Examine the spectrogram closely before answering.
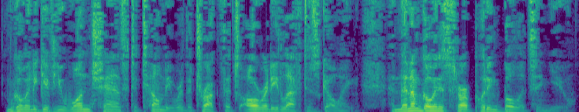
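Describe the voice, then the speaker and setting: Guy doing a cold controlled agent, calm threats, husky and dry. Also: medium pitch, fast talker, dry recording.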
